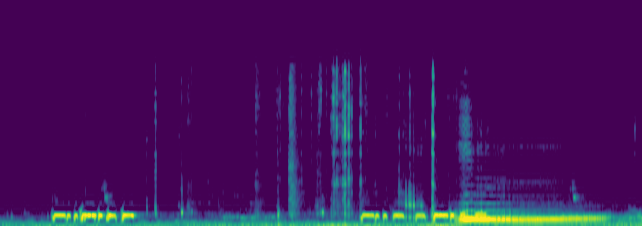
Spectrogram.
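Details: Bangkok-type zebra dove singing bekur koar-koar as a training lure: two quick runs of choppy, stuttering notes separated by a pause, the second ending in a long smooth coo, with low background hum.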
